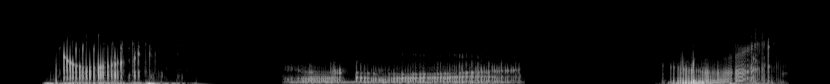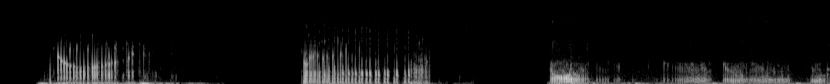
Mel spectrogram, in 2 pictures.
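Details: A woman's stomach growling: repeated low gurgling and rumbling bursts from the belly. Finding: borborygmi.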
